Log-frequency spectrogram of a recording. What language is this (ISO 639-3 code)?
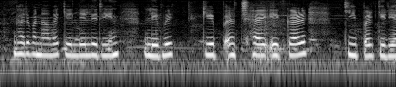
mai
